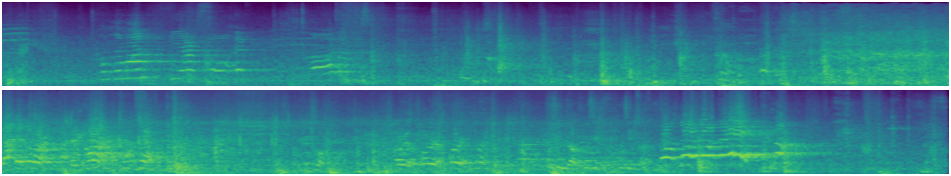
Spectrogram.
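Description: A man speaks loudly and urgently.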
